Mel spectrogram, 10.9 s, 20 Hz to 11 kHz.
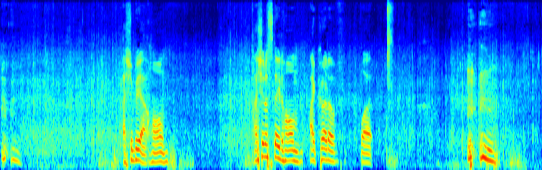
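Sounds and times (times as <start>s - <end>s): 
person murmuring: 0.0s - 0.4s
heavy rain falling: 0.0s - 10.8s
speech: 2.4s - 3.6s, 5.1s - 7.5s, 9.6s - 10.0s.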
